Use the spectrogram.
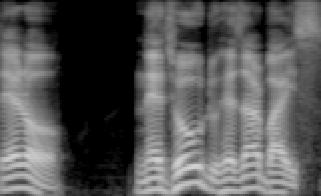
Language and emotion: Assamese, neutral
